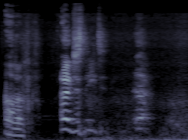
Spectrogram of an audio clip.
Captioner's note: strained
